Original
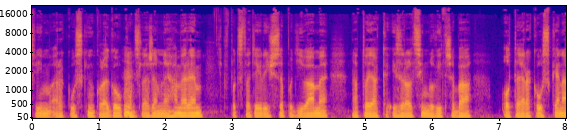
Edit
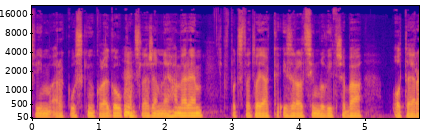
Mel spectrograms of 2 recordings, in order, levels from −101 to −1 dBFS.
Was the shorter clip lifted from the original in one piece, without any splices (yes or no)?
no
